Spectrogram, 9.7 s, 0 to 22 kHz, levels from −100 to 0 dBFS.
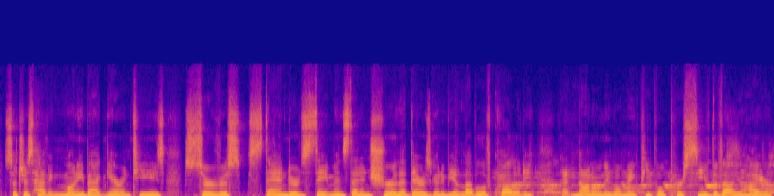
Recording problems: echo of what is said; strong; from 6 s on; 520 ms later, 10 dB below the speech

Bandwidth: 14.5 kHz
